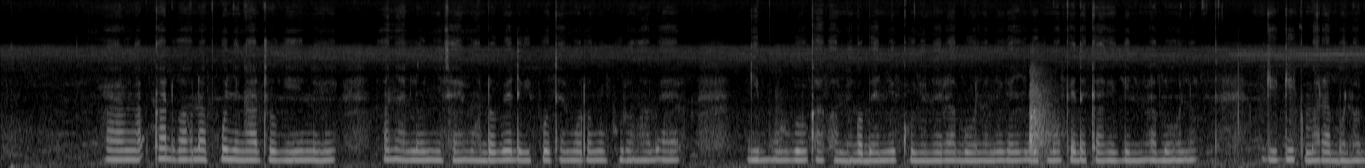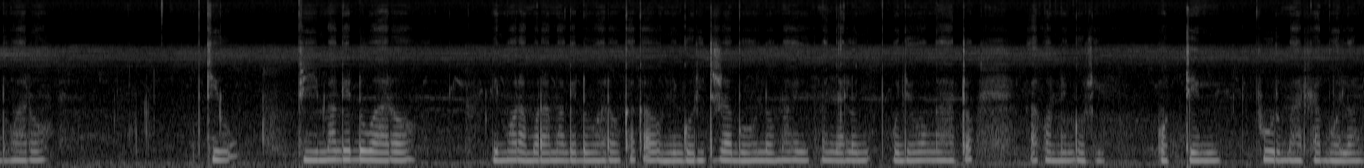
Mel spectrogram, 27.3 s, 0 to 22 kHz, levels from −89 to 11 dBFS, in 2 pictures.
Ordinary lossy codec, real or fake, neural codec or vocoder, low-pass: none; fake; vocoder, 44.1 kHz, 128 mel bands every 512 samples, BigVGAN v2; none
